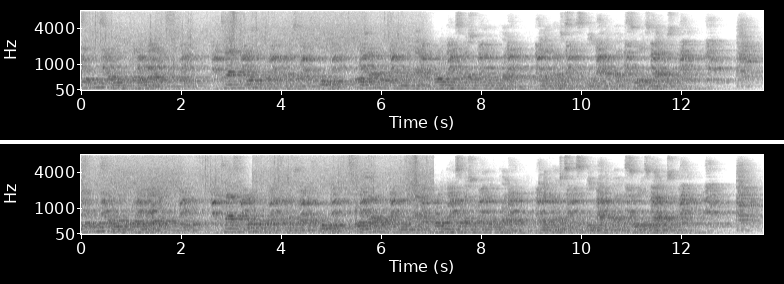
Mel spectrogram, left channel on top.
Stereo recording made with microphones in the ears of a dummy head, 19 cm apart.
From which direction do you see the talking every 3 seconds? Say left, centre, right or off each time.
left, left, centre, right, off.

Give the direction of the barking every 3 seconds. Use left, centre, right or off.
right, right, left, left, right.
